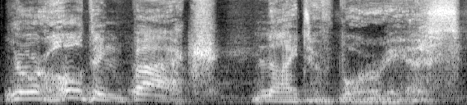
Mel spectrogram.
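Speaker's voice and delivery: menacing villain. Acted. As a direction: taunt him like a dark knight. Villain speech in a boss fight.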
